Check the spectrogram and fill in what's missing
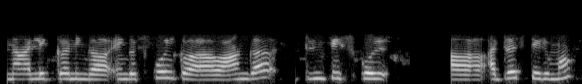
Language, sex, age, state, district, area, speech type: Tamil, female, 18-30, Tamil Nadu, Krishnagiri, rural, conversation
